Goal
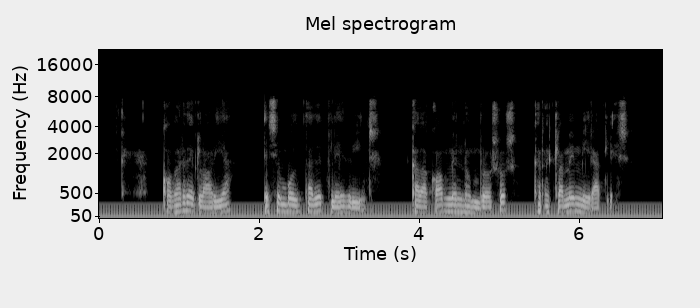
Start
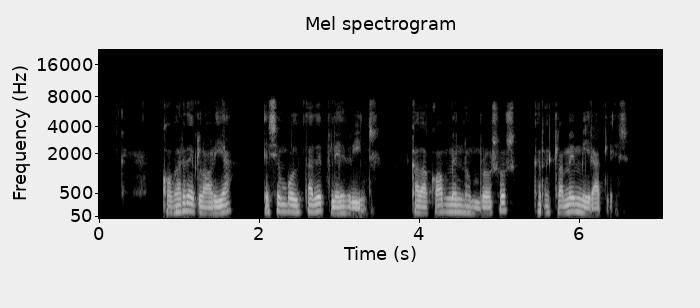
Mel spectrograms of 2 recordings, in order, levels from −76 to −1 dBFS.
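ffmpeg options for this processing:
ffmpeg -i in.wav -af "agate=range=-7dB:threshold=-55dB:ratio=16:detection=peak,asetnsamples=nb_out_samples=441:pad=0,asendcmd='1.39 equalizer g -14;3.3 equalizer g -7',equalizer=frequency=2200:width=0.71:gain=-5.5,acompressor=threshold=-31dB:ratio=6,aeval=exprs='val(0)+0.00631*(sin(2*PI*50*n/s)+sin(2*PI*2*50*n/s)/2+sin(2*PI*3*50*n/s)/3+sin(2*PI*4*50*n/s)/4+sin(2*PI*5*50*n/s)/5)':channel_layout=same,volume=8.5dB" -ar 32000 -c:a libvorbis -b:a 48k out.ogg

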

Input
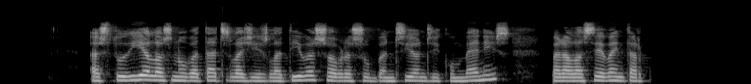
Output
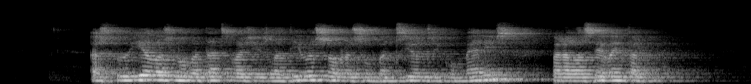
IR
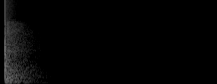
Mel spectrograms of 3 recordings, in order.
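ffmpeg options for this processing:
-filter_complex "[0:a]asettb=1/sr,asplit=3[link_01][link_02][link_03];[link_01]atrim=end=1.014[link_04];[link_02]atrim=start=1.01:end=2.67,asetpts=PTS-STARTPTS,afade=type=in:duration=0.004:curve=qsin,afade=type=out:start_time=1.656:duration=0.004:curve=qsin,lowpass=frequency=2900:poles=1[link_05];[link_03]atrim=start=2.666[link_06];[link_04][link_05]acrossfade=duration=0.004:curve1=hsin:curve2=qsin[link_07];[link_07][link_06]acrossfade=duration=0.004:curve1=qsin:curve2=hsin[link_08];[1:a]atrim=start_sample=2205,asetrate=29547,aresample=44100[link_09];[link_08][link_09]afir=irnorm=-1:irlink=0,volume=-7dB"

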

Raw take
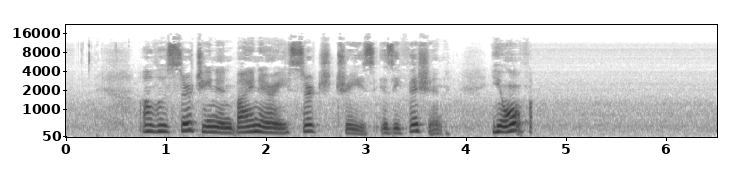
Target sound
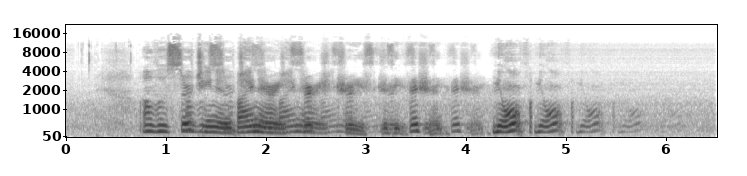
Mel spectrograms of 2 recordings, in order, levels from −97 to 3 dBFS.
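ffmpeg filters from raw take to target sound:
ffmpeg -i in.wav -filter_complex "[0:a]asettb=1/sr,asplit=3[link_01][link_02][link_03];[link_01]atrim=end=1.854[link_04];[link_02]atrim=start=1.85:end=4.33,asetpts=PTS-STARTPTS,afade=type=in:duration=0.004:curve=qsin,afade=type=out:start_time=2.476:duration=0.004:curve=qsin,highshelf=frequency=2900:width_type=q:width=3:gain=-10.5[link_05];[link_03]atrim=start=4.326[link_06];[link_04][link_05]acrossfade=duration=0.004:curve1=hsin:curve2=qsin[link_07];[link_07][link_06]acrossfade=duration=0.004:curve1=qsin:curve2=hsin,aecho=1:1:415|830|1245|1660:0.422|0.131|0.0405|0.0126,volume=-2.5dB" out.wav

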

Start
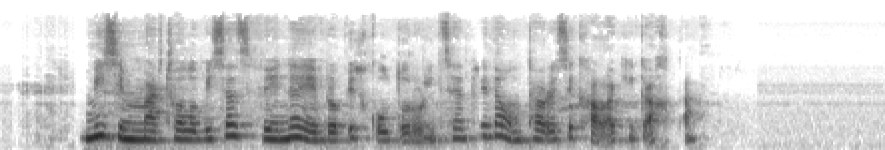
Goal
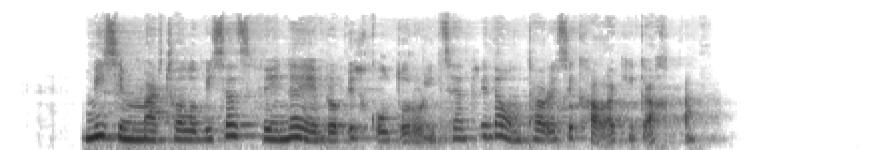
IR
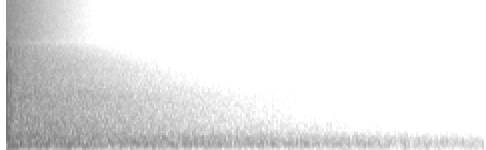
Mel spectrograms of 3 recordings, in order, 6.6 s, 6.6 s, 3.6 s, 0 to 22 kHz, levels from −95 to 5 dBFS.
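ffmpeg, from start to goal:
-filter_complex "[0:a]agate=range=-28dB:threshold=-48dB:ratio=16:detection=peak,asplit=2[link_01][link_02];[1:a]atrim=start_sample=2205,afade=type=out:start_time=0.29:duration=0.01,atrim=end_sample=13230,lowshelf=frequency=210:gain=-9[link_03];[link_02][link_03]afir=irnorm=-1:irlink=0,volume=-20dB[link_04];[link_01][link_04]amix=inputs=2:normalize=0"

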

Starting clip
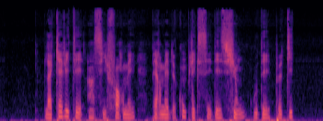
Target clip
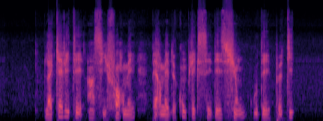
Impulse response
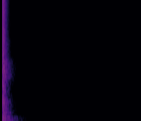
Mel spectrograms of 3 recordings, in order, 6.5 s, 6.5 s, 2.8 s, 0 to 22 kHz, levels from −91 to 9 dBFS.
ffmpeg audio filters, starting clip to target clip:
-filter_complex "[0:a]asplit=2[link_01][link_02];[link_02]highpass=frequency=720:poles=1,volume=19dB,asoftclip=type=tanh:threshold=-12dB[link_03];[link_01][link_03]amix=inputs=2:normalize=0,lowpass=frequency=3000:poles=1,volume=-6dB,flanger=delay=3.1:depth=2.2:regen=-67:speed=0.57:shape=triangular,highpass=frequency=660:poles=1,volume=2dB"

